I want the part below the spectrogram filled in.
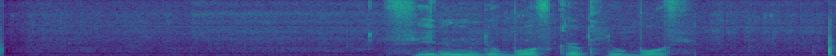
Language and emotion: Russian, neutral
